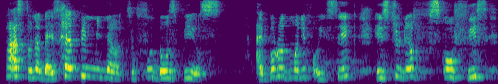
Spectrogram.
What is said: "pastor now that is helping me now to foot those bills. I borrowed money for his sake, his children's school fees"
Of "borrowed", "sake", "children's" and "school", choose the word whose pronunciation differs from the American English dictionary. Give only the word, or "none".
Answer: children's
